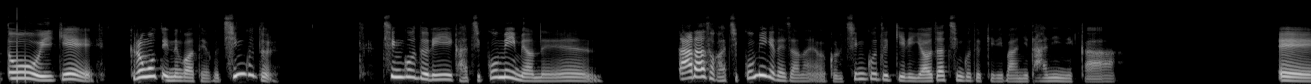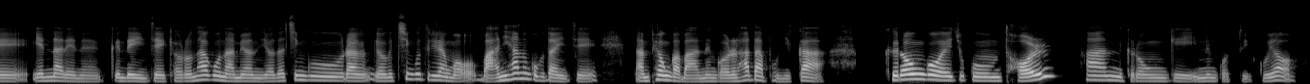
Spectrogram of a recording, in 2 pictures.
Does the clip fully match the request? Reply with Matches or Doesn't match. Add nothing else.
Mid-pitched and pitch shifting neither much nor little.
Doesn't match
